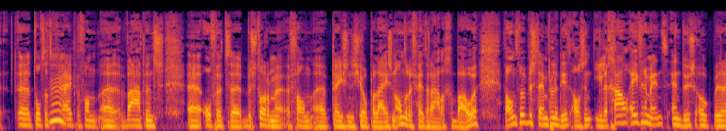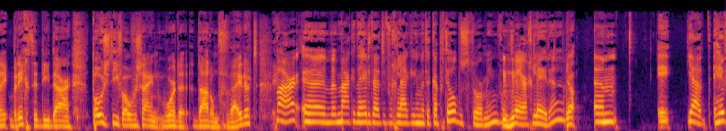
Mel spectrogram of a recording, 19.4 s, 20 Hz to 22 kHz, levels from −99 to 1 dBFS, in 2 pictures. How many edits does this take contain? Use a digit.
2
